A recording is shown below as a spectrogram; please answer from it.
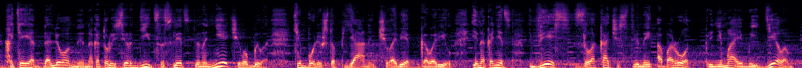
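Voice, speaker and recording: A man reading a classic novel aloud as audiobook narrator, slow and expressive. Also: low voice, in a large hall, faint music behind. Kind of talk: scripted literary narration.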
